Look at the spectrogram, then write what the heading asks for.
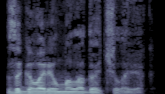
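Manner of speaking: ordinary delivery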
